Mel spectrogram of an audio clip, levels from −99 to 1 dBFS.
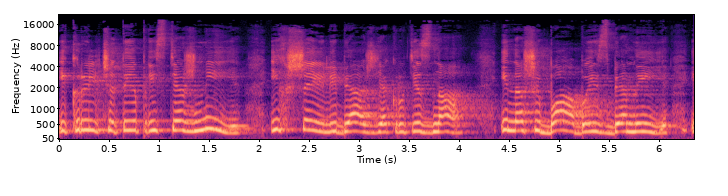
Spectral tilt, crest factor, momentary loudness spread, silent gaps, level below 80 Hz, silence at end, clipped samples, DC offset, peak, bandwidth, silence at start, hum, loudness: -4 dB/octave; 12 dB; 6 LU; none; -56 dBFS; 0 s; under 0.1%; under 0.1%; -2 dBFS; 17.5 kHz; 0 s; none; -14 LUFS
